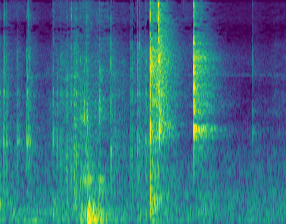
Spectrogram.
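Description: Hard clear plastic clamshell of a Scentsy wax bar being handled, giving a few quiet, short clicks and crackles spread over the first second and a half.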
